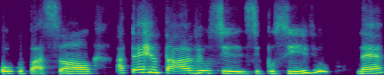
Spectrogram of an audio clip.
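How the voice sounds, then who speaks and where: A woman's fairly high voice with ordinary pitch variation, in a dry, close sound with no echo. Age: 60s. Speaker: political candidate. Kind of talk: interview. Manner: halting, with frequent repetitions.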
